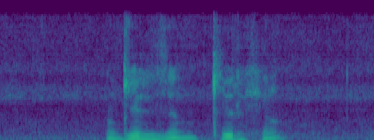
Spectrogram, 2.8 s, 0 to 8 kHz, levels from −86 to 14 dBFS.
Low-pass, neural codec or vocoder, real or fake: 7.2 kHz; codec, 24 kHz, 6 kbps, HILCodec; fake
